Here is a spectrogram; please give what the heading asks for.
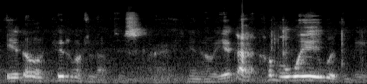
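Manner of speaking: a hint of Irish, urging her to come away; Irish accent. Juvenile lead urging the married girl in an Irish accent. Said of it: "I did it with an Irish accent".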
